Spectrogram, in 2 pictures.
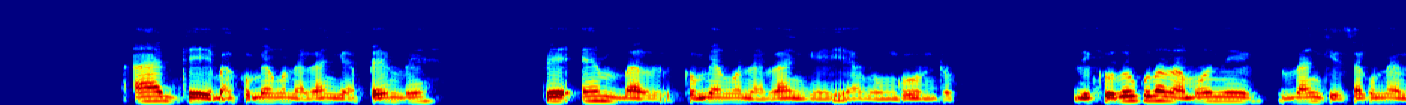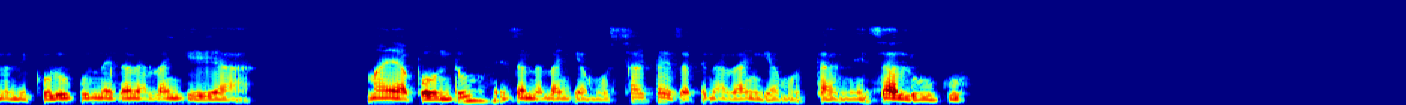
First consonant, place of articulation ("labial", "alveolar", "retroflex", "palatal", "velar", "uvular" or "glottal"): alveolar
